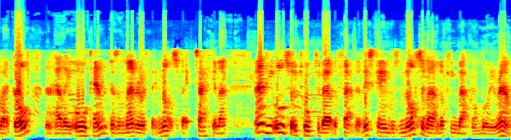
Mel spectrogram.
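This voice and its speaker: Amid noticeable background noise, a man with a medium-pitched voice and an upbeat, enthusiastic tone races along at a very fast pace with hardly any pauses. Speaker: football commentator. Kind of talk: football match-highlights commentary, voiced over replays in a polished broadcast style. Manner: fluent, upbeat and enthusiastic, with praise-filled phrasing and a steady, narrative flow.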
